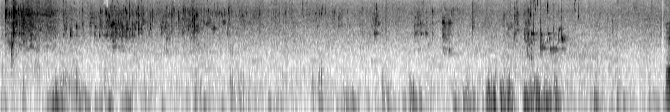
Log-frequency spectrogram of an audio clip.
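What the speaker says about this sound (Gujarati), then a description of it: "હવે નાખી દઈએ આપણે દૂધ।" Milk trickles and splashes into a cooking pot that already holds a little water, the start of a village-style basundi; the pour is steady and close, with louder gushes near the end.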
